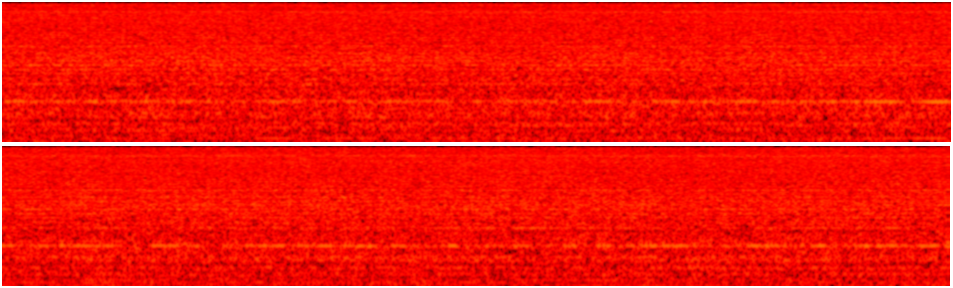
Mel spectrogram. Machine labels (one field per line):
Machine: fan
